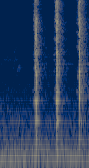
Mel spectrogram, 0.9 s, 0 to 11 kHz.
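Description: Three light, sharp knocks on a thin-walled replacement alloy engine mount bushing for a Caterpillar 306E mini excavator, each a brief, bright click with almost no ring or low end. The bushing sounds hollow and plasticky, lightweight compared with the thick, heavy original, with only a lip and a thin alloy layer.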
